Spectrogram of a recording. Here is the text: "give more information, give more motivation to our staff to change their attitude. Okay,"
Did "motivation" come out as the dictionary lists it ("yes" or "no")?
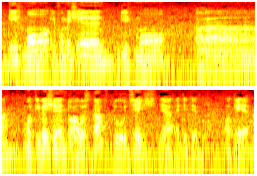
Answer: yes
